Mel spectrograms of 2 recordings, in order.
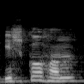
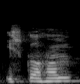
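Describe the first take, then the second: No difference in how they are said.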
